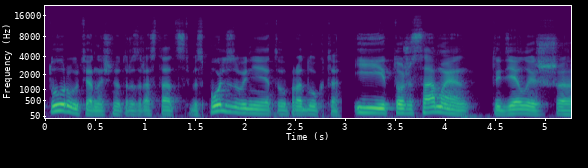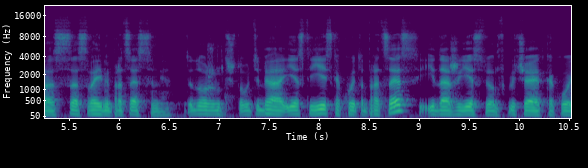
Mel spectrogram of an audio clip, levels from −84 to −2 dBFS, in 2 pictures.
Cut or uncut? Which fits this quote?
cut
